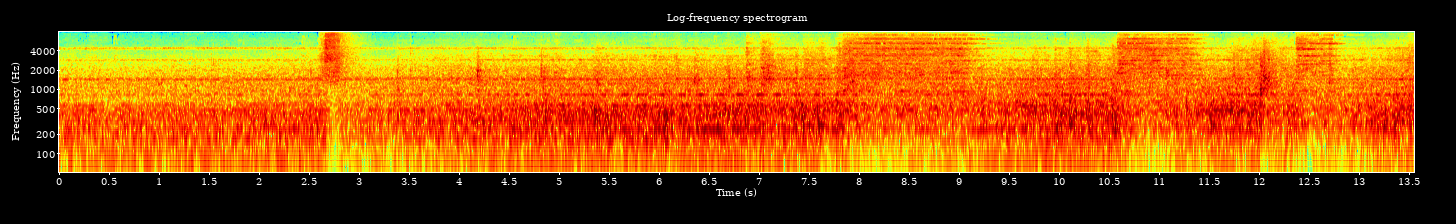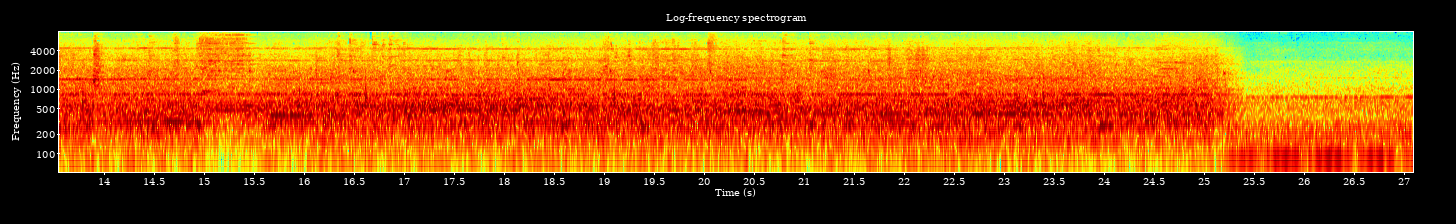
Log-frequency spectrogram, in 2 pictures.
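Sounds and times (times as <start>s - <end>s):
freight train rolling past: 0.0s - 27.0s
train wheels squealing on rails: 0.0s - 27.0s.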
